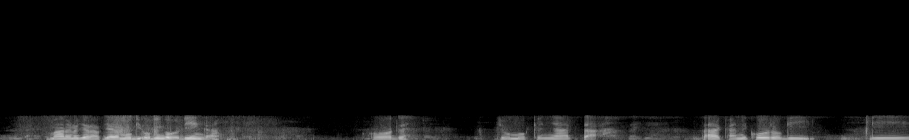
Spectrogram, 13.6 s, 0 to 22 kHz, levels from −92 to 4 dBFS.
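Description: A speech clip with packet loss with pitch repetition at 5.95–5.98 s, 8.68–8.76 s (scattered over about 80 ms), and 10.58–10.62 s just before "kani koro gi". Each loss, 30–40 ms in total, is bridged by looping the last pitch cycle, giving a brief buzzy hold. The waveform shows identical repeated cycles, and the spectrogram shows flat, frozen harmonic stripes, all beneath the 4 kHz ceiling of the telephone band.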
